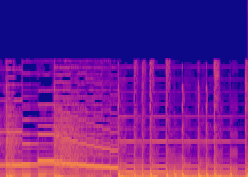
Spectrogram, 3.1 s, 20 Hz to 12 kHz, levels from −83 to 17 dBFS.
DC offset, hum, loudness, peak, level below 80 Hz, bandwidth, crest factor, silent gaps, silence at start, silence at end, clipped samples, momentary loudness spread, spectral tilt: under 0.1%; none; -15 LUFS; -2 dBFS; -24 dBFS; 8.4 kHz; 12 dB; none; 0 s; 0 s; under 0.1%; 3 LU; -6 dB/octave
